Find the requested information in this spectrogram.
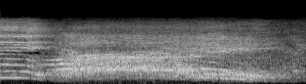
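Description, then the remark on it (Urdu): A large crowd roars the religious slogan "Naara-e-Haidari" in unison, one loud sustained collective shout lasting about three seconds, with voices blending into a dense, swelling wall of sound. “اب دیکھیں پھر نعرے لگے، نعرہ حیدری.”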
